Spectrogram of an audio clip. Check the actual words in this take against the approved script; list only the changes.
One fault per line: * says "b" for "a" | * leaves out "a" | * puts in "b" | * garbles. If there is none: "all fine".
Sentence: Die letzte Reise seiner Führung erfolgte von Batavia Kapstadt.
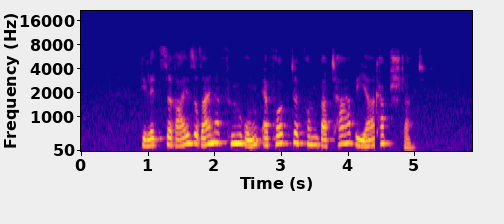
all fine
